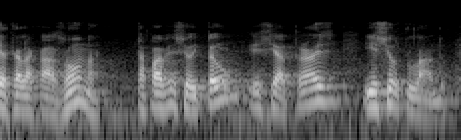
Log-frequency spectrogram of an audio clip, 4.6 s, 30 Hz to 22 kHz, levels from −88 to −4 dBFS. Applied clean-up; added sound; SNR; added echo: none; none; none; none.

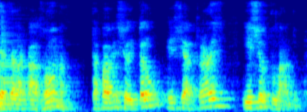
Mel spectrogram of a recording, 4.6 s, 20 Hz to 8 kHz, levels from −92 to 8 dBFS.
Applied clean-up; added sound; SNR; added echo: neural separator model SepFormer DNS4.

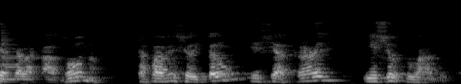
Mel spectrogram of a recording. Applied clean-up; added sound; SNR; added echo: classical method WPE with log-MMSE.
